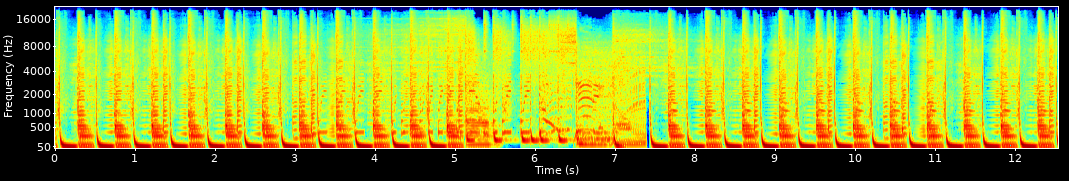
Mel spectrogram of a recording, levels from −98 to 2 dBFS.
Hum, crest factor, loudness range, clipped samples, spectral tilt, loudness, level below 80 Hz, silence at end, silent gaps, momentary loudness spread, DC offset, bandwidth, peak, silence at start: none; 8 dB; 1 LU; 0.4%; -4 dB/octave; -9 LUFS; -12 dBFS; 0 s; none; 2 LU; under 0.1%; over 20 kHz; 0 dBFS; 0 s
